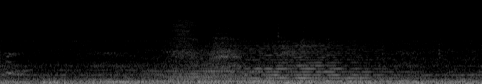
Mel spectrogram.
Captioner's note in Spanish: Sollozando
